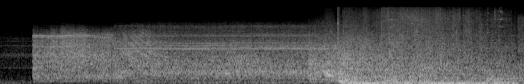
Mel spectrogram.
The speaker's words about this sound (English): We are under attack. three fighters with some kind of oval markings.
